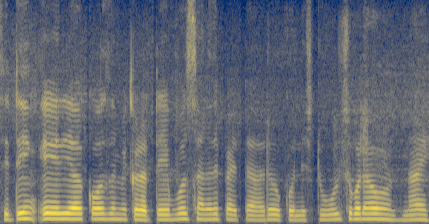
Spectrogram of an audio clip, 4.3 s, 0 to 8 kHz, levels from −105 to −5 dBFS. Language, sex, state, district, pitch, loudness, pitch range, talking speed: Telugu, female, Andhra Pradesh, Annamaya, 185 Hz, -17 LUFS, 175-195 Hz, 155 wpm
